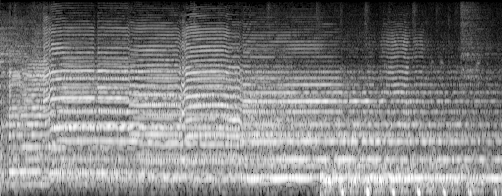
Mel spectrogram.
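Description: Backing-track music: a melody of long held notes with a pitch bend near the middle. A steady beat of low thumps comes in about six and a half seconds in.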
